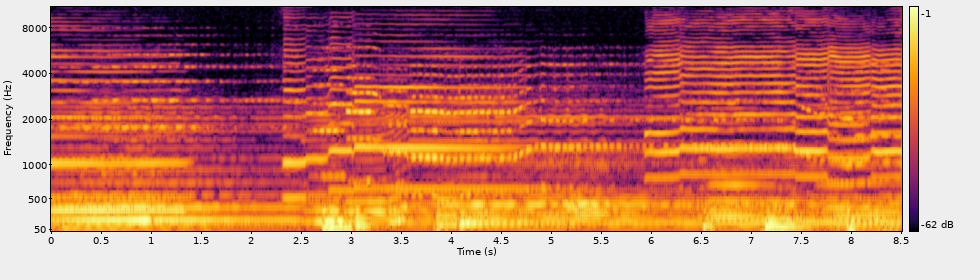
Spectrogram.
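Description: Acoustic string ensemble of violin, cello and double basses playing together in a free-jazz piece: long held notes over deep bass notes, the chords shifting every second or two.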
